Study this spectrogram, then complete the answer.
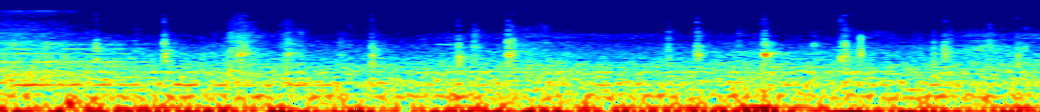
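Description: Fingers tapping out a web address on a computer keyboard, a quick irregular run of close, crisp key clicks over a low room hum, without any speech.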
